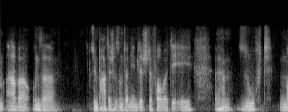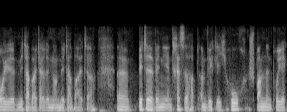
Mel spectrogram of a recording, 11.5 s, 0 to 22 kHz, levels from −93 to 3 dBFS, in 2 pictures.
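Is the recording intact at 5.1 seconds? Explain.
No. At 5.1 seconds, as throughout the clip, the speech carries heavy Opus voice compression. The damage points to the SILK linear-prediction coder at a very low bitrate, around 10 kbps, in wideband mode. The band is cut off at 8.5 kHz, and the excitation is coded coarsely, so the speech sounds muffled, hoarse and slightly robotic. A spectrogram would show a flat ceiling at 8.5 kHz and smeared, blotchy harmonics below it.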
